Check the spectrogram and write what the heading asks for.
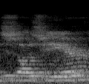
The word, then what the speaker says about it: Saucier: also the Phillies closer Kevin Saucier, is that how you pronounce it? S-A-U-C-I-E-R, you're nodding, that's good.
